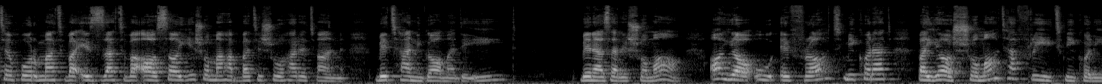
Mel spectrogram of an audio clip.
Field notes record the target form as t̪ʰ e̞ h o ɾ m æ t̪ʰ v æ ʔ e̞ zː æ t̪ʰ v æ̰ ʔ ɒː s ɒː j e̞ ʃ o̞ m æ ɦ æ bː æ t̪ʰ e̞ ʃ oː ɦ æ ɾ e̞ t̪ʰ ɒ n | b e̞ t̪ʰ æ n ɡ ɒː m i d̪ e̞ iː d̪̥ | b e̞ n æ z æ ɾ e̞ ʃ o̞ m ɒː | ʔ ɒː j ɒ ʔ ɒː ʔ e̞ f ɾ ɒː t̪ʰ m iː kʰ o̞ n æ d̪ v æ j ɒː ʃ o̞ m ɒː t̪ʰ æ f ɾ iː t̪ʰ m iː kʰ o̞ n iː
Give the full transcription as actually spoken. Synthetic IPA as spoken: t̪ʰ e̞ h o ɾ m æ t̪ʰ v æ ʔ e̞ zː æ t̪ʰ v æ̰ ʔ ɒː s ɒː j e̞ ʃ o̞ m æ ɦ æ bː æ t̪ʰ e̞ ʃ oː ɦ æ ɾ e̞ t̪ʰ ɒ n | b e̞ t̪ʰ æ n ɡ ɒː m æ d̪ e̞ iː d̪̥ | b e̞ n æ z æ ɾ e̞ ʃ o̞ m ɒː | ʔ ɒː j ɒː ʔ uː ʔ e̞ f ɾ ɒː t̪ʰ m iː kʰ o̞ n æ d̪ v æ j ɒː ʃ o̞ m ɒː t̪ʰ æ f ɾ iː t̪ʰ m iː kʰ o̞ n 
